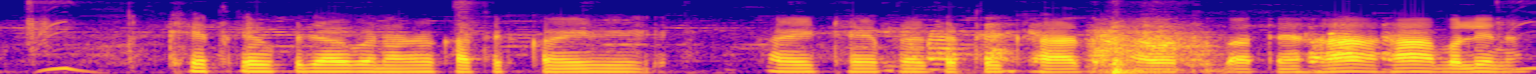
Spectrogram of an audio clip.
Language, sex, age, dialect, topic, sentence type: Bhojpuri, male, 18-24, Northern, agriculture, statement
